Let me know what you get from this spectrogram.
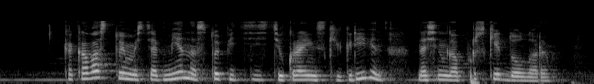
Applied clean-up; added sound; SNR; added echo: none; none; none; none.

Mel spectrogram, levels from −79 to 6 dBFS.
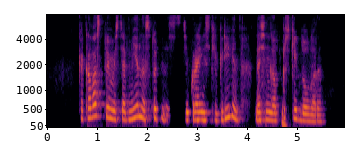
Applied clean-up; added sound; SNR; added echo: neural mask model Resemble Enhance denoiser.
